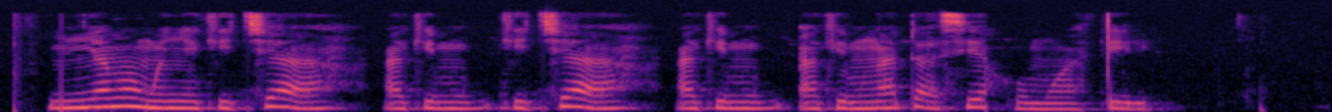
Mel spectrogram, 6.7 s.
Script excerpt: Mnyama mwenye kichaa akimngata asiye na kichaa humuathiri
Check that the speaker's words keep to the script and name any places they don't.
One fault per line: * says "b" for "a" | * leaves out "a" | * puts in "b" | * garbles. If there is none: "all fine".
* puts in "kichaa"
* leaves out "na kichaa"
